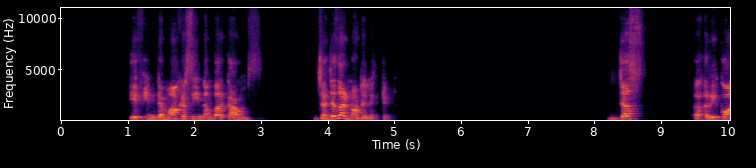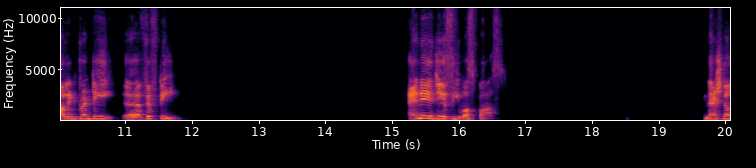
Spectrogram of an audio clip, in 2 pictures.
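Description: A middle-aged man speaks calmly in short bursts over an online call.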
